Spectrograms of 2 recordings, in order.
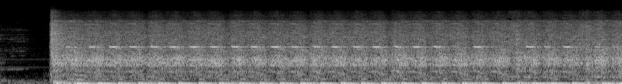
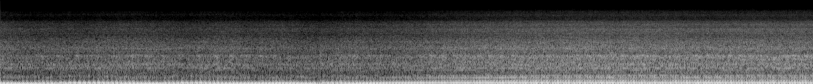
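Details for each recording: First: Mazdaspeed6 engine after a teardown and rebuild, first start attempt after aligning the crank position sensor between the 20th and 21st teeth of the harmonic balancer: steady, even cranking that never catches. Cranks, no start. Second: Mazdaspeed6 engine, freshly rebuilt with honed cylinders, at first start-up after rebuild: a deep steady idle with smooth pitch rises when revved. It runs cleanly.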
